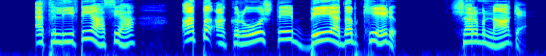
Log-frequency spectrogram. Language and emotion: Dogri, disgusted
